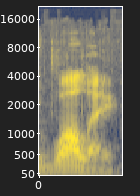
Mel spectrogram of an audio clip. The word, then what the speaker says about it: Vale: be forever grateful valet it's pronounced wale it's pretty close you brought up within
